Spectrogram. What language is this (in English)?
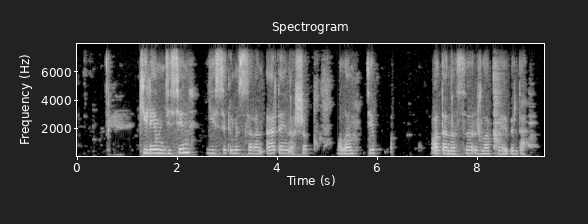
Kazakh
